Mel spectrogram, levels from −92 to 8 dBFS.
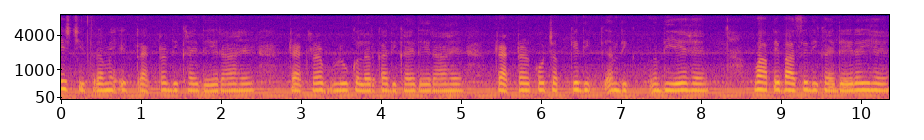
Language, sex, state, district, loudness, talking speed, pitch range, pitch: Hindi, female, Maharashtra, Dhule, -16 LUFS, 180 wpm, 200-215 Hz, 210 Hz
